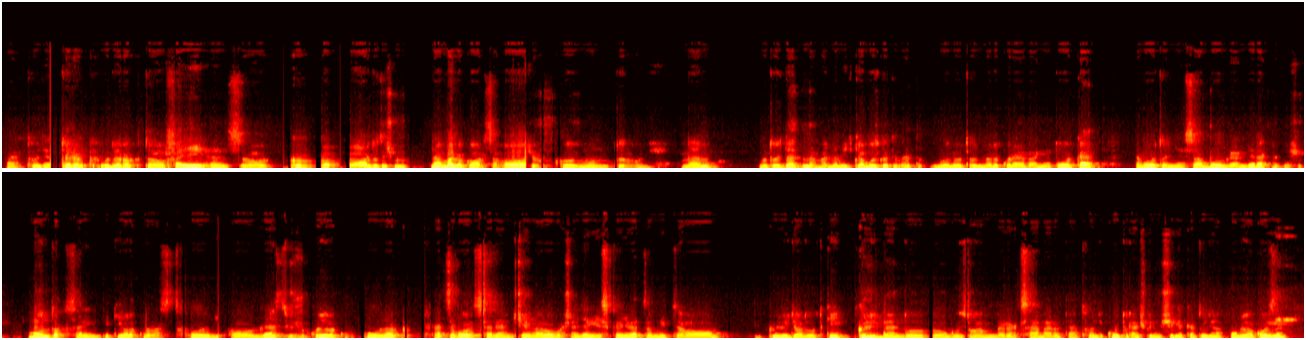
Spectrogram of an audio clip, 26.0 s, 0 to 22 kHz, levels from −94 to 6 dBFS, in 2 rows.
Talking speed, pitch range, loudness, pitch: 175 wpm, 110-125 Hz, -21 LUFS, 120 Hz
